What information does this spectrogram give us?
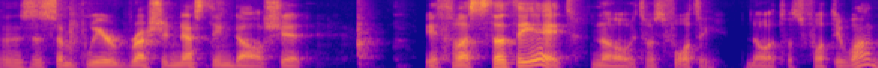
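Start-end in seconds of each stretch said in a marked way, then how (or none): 2.8-5.9 fake German accent, heavily played up. Reading out conflicting death tolls as a joke: put-on german accent. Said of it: "why do I sound like a German?".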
